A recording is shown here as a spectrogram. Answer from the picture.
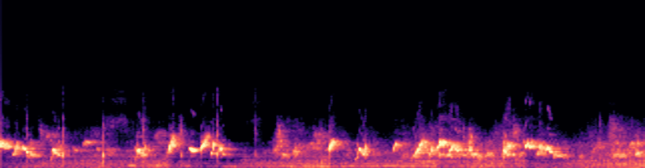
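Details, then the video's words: Red-whiskered bulbuls kept in cages in Singapore, several singing against one another, one bird in molt: lively clear whistled phrases, short up-and-down notes in rapid bursts with brief gaps, plus a faint low hum. "นกหัวจุก JAMBUL"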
